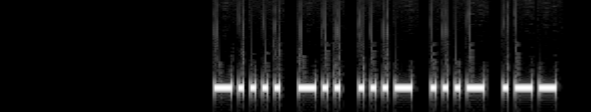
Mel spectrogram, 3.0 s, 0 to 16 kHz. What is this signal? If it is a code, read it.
Morse code, heard as a keyed tone, about 40 wpm, 700 Hz. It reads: 6DVVW
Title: Five Challenging Letter-Number Combinations 40wpm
